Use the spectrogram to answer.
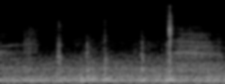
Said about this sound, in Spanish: Lo del tráfico me mata, lo siento, sé que no gusta a algunos que lo comente, pero es que me, mata.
